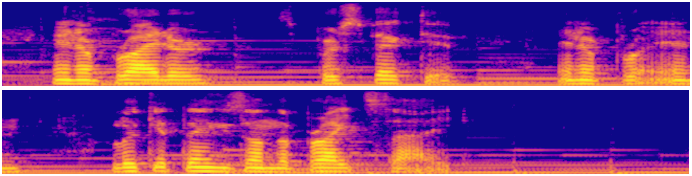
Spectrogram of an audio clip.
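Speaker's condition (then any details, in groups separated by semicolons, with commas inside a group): Cerebral palsy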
